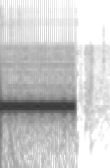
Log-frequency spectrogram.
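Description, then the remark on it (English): A steady, loud telephone tone holds for just under a second as a morning wake-up call is placed, then cuts off abruptly, leaving near silence with a faint rustle. “why don't you call my dad and give him a wake-up call?”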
